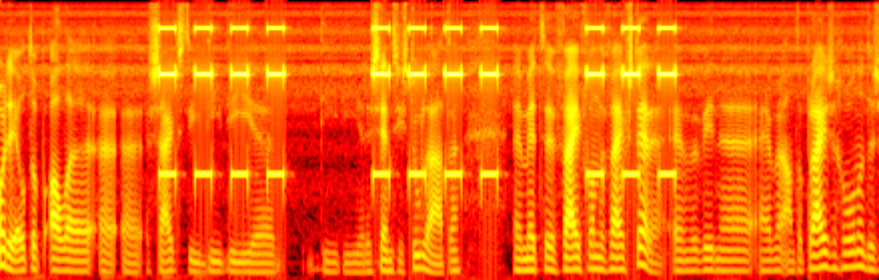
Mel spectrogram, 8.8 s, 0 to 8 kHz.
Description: Beep code, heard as beeps from a small speaker, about 1160 Hz, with speech in Dutch. 4-4-3. In Phoenix BIOS tables: maths coprocessor failure.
